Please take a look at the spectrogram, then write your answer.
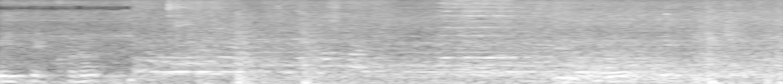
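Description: A train rumbles into a station in Japan with rising wheel noise and faint squealing, while people chatter nearby.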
